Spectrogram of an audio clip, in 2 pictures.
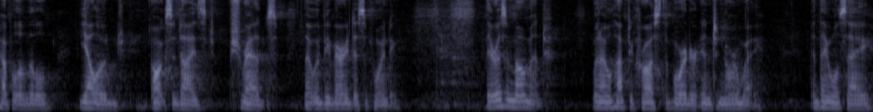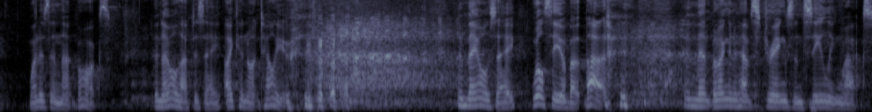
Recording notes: recorded December 3, 2014 in front of a live audience at New York's 92nd Street Y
